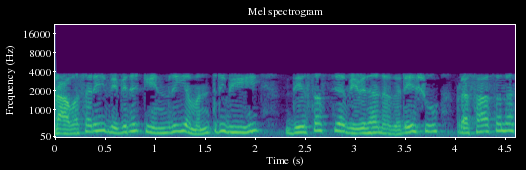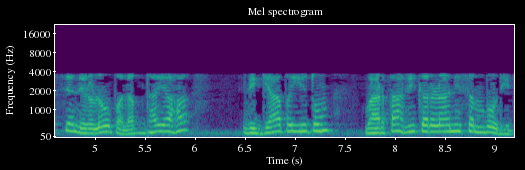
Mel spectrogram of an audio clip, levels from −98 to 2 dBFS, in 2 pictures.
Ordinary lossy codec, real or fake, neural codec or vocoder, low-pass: none; fake; vocoder, 44.1 kHz, 128 mel bands every 256 samples, BigVGAN v2; 3.6 kHz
